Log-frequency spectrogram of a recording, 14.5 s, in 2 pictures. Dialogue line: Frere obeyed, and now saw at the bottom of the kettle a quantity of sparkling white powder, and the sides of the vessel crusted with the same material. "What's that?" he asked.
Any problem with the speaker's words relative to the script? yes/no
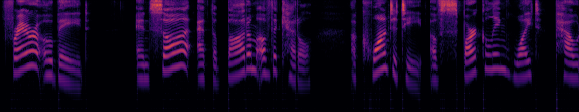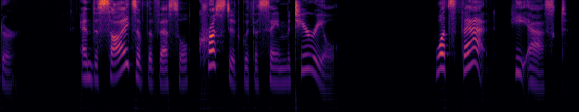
yes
